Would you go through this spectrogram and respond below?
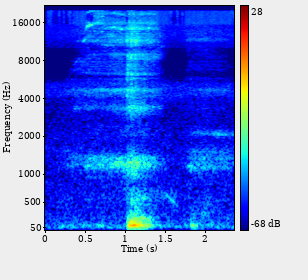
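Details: Husband snoring: a single low, rumbling snore on one breath against quiet room noise.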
